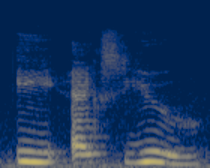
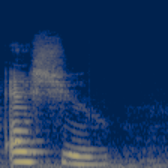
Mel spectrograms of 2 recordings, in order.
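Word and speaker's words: Exu: a book on xu who is e xu not shu like the um santeria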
